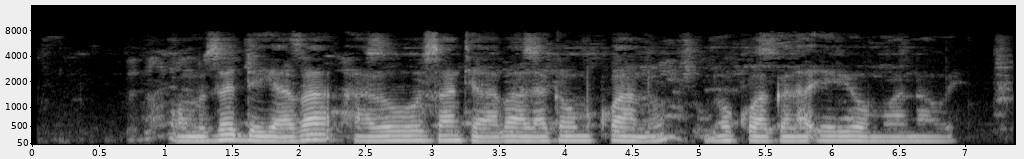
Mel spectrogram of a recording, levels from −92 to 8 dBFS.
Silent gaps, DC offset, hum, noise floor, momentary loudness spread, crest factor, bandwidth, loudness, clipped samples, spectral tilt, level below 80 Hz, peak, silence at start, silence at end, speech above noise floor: none; under 0.1%; none; -60 dBFS; 9 LU; 18 dB; 7.8 kHz; -23 LUFS; under 0.1%; -7.5 dB/octave; -56 dBFS; -4 dBFS; 0.75 s; 0.05 s; 38 dB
